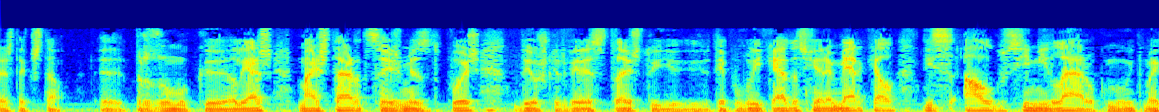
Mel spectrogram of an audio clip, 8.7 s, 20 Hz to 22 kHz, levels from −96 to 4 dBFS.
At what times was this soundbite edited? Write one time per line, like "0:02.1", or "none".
none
